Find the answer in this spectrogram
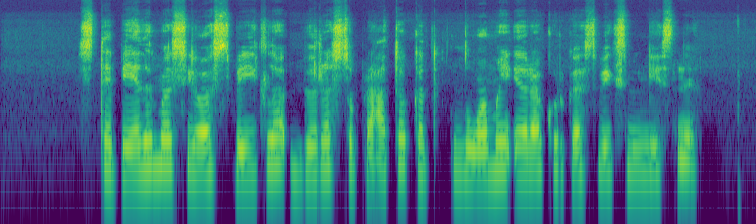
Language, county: Lithuanian, Vilnius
